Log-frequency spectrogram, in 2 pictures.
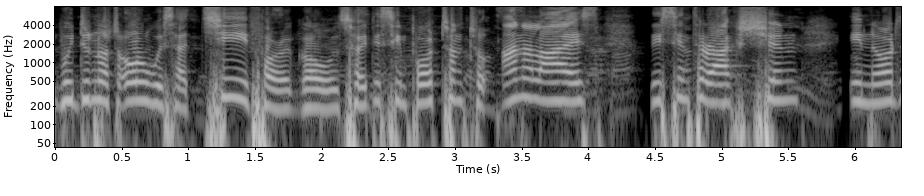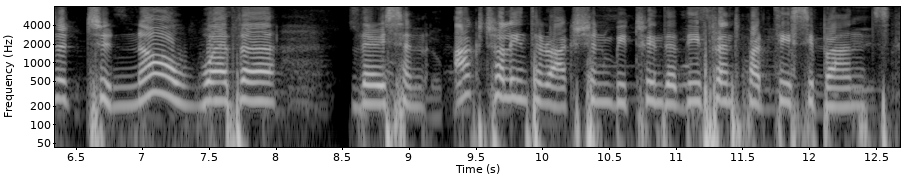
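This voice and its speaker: A panel speaker at a conference, presenting study findings in a slow, halting way with frequent restarts. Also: medium pitch, a bit bright, rough recording.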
